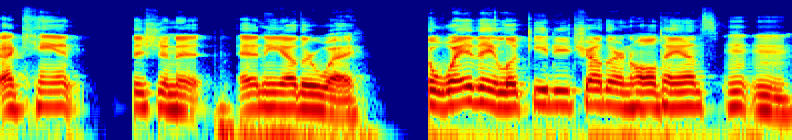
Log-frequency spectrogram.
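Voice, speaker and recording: Fairly high for a man, this unremarkable speaking voice moves at a fairly quick pace with fairly even intonation and very even loudness. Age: 20s. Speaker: podcast co-host. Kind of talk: casual chat.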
